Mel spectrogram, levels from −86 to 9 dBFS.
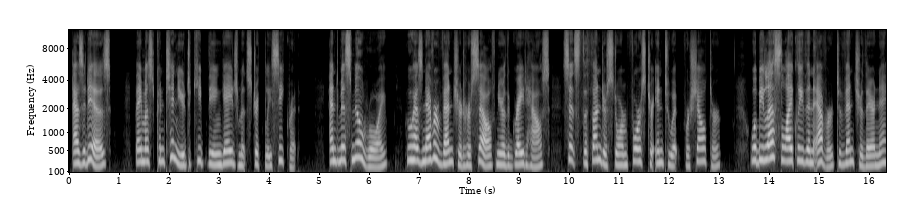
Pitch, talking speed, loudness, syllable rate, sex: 240 Hz, 160 wpm, -20 LUFS, 4.9 syllables/s, female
